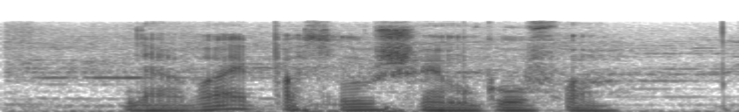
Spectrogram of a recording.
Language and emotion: Russian, neutral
